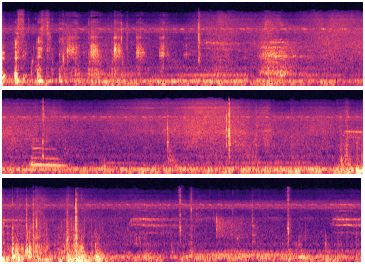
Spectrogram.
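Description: Quiet outdoor ambience with faint clicks and handling noises, broken by a short laugh about three-quarters of the way through.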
